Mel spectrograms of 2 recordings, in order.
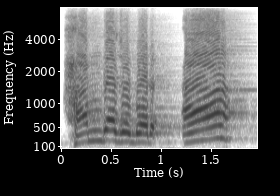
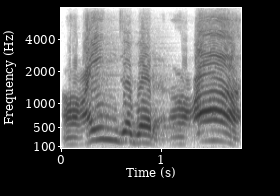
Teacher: এই হামজাটা হলো আমাদের হলকের শুরু থেকে উচ্চারণ হয় হামজা, আইন হলো আমাদের হলকের মাঝখান থেকে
